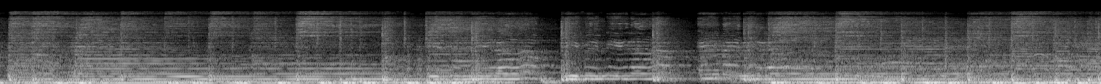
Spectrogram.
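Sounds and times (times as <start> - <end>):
bass: 0.0 - 11.0
drums: 0.0 - 11.0
electric guitars: 0.0 - 11.0.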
